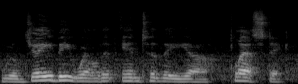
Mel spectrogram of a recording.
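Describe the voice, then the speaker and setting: Slow-talking, mellow man at work. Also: on the high side. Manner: halting, muttering to himself while working. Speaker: hobbyist restorer presenting a repair. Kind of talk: unscripted hands-on workshop demonstration. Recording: steady background noise.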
